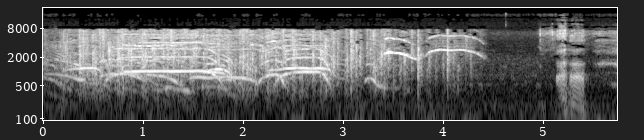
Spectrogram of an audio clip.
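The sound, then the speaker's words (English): A loud crowd cheers and whoops, many voices overlapping in rising and falling shouts for about four seconds, then the noise drops away abruptly and a brief voice follows. “My own little voiceover there through the crowd.”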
